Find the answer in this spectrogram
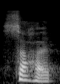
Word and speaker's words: سَحَر: सहर उर्दू में भी बोला जाता है सीन ज़बर के साथ सहर।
